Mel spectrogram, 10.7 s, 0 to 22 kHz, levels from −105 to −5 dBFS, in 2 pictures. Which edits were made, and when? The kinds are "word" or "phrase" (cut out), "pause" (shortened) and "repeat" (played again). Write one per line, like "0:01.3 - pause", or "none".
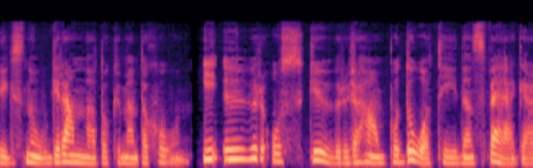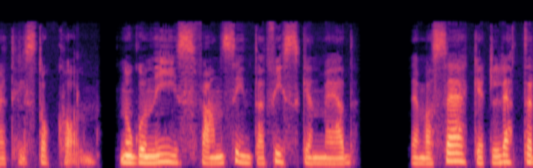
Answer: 0:01.9 - pause
0:03.5 - word
0:06.4 - pause
0:08.0 - word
